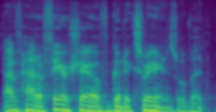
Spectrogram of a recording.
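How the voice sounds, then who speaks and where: Giggly young man with a low voice. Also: fast. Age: early twenties. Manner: giggly, chatty, storytelling. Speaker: podcast co-host. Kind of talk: casual podcast chat.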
